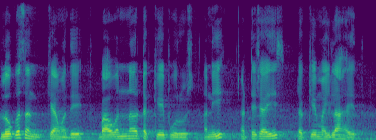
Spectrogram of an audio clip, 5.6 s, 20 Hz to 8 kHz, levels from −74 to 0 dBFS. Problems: constant background noise, background conversations at intervals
